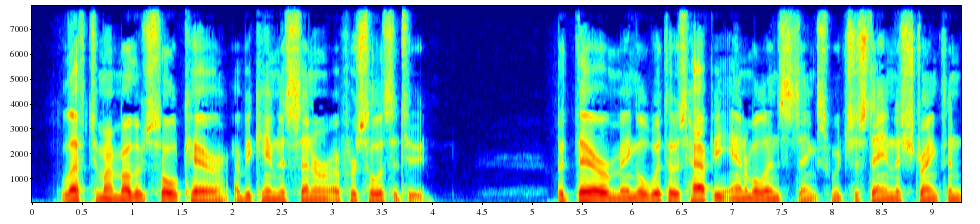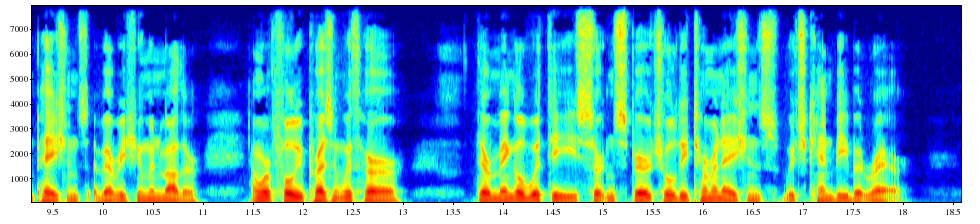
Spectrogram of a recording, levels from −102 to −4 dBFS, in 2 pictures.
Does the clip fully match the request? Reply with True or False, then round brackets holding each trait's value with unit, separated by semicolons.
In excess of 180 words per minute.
False (160 wpm)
